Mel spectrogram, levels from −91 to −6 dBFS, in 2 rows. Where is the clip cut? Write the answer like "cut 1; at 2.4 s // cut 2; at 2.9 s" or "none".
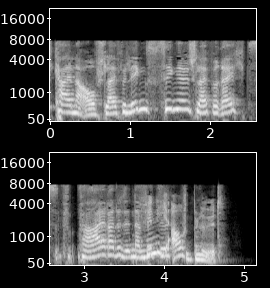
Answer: cut 1; at 4.2 s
